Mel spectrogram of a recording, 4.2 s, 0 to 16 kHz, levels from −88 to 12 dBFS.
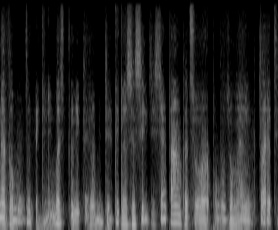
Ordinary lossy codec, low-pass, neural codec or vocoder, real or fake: MP3, 96 kbps; 14.4 kHz; codec, 44.1 kHz, 0.9 kbps, DAC; fake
